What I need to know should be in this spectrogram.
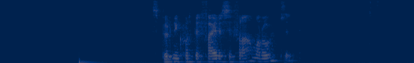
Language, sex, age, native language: Icelandic, male, 18-19, Icelandic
